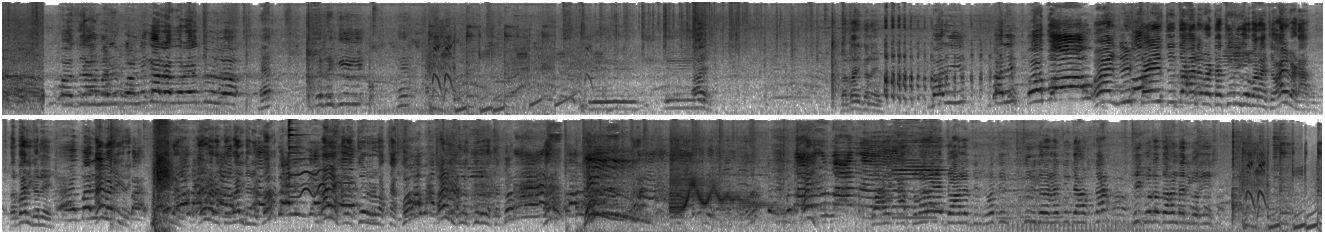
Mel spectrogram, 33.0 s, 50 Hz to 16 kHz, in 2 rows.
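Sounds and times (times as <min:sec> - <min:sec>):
boing-like warble: 0:05.3 - 0:07.4, 0:23.8 - 0:26.2
cartoon falling pitch glide: 0:05.3 - 0:07.4, 0:23.7 - 0:26.2.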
